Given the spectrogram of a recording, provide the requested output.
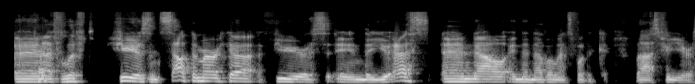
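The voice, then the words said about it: Mixed German-based accent. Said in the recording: “my accent is a little bit all over because I'm German actually myself ... So it's a little bit messed up.”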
